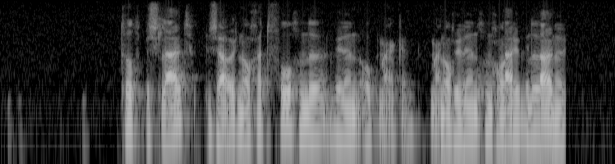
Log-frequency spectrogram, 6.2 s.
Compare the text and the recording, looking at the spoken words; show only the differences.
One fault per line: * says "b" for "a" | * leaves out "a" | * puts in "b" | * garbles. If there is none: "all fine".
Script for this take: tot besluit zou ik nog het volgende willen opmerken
* leaves out "ik"
* garbles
